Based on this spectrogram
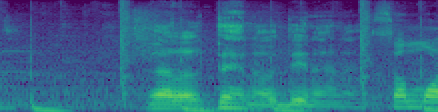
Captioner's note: in Arabic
